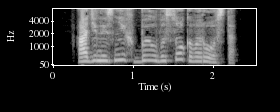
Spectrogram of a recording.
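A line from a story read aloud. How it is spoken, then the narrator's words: Joyful, eager. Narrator (Russian): радостно подхватила она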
